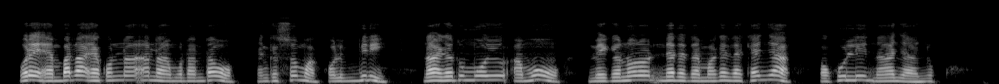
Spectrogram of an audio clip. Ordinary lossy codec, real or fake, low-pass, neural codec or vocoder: Opus, 32 kbps; real; 7.2 kHz; none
